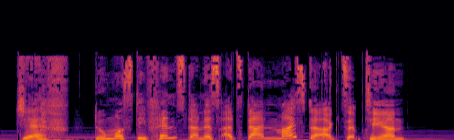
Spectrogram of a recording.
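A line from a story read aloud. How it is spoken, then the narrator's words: Fanatical shouting. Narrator (German): ruft er fanatisch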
